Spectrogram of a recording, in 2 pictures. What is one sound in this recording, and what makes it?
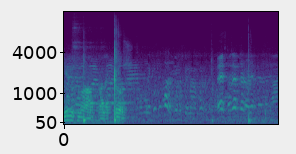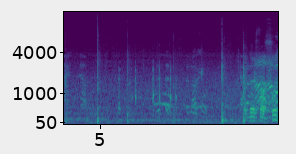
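A football is kicked with a sharp thud.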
